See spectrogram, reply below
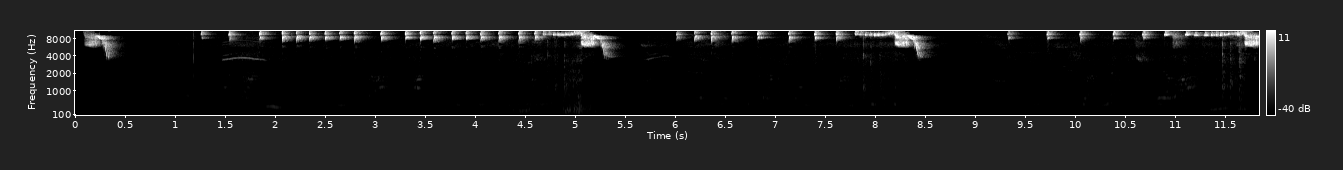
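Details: Blue-black grassquit from Campos dos Goytacazes, RJ, Brazil, just coming out of moult: very high, thin rapid ticking runs ending in a sharp buzzy downward sweep, repeated twice, over faint murmuring voices.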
